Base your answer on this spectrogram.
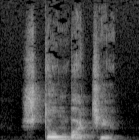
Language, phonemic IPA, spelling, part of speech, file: Dutch, /ˈstombɑcə/, stoombadje, noun, Nl-stoombadje.ogg
- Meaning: diminutive of stoombad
